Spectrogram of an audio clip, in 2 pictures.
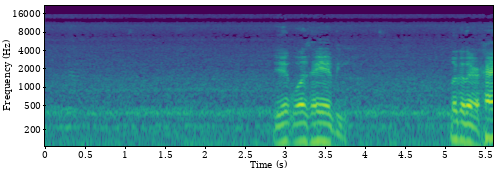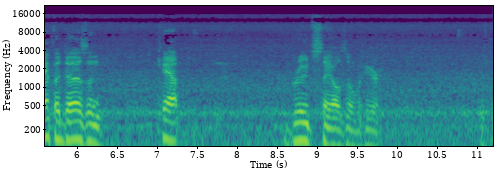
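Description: Bees buzz steadily.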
